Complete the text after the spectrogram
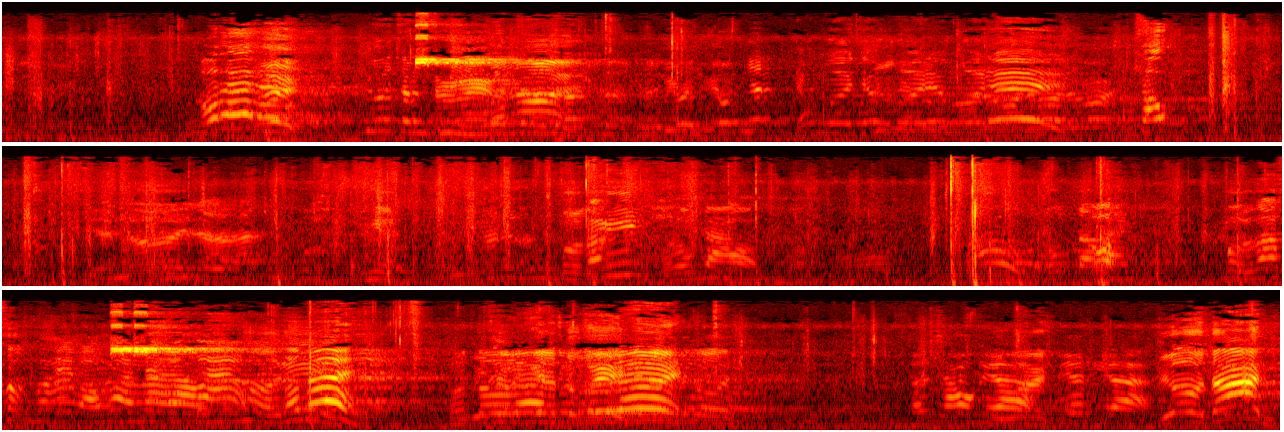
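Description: Young men shout and call out to each other across an open field.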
